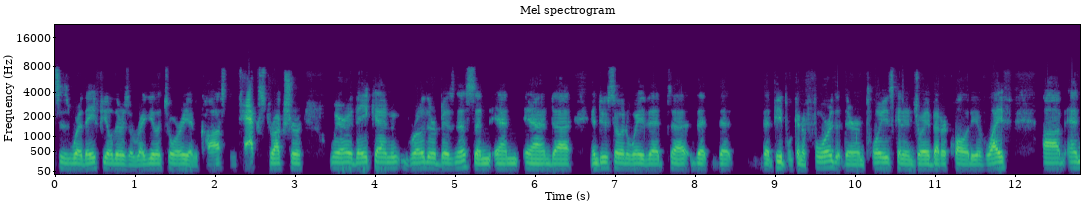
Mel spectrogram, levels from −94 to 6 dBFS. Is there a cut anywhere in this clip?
no; 0 cuts

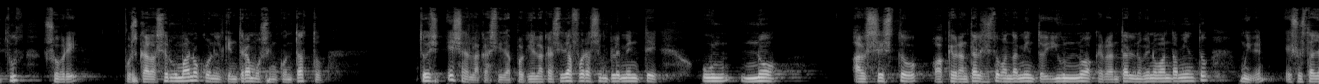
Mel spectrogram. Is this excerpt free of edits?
yes; 0 cuts

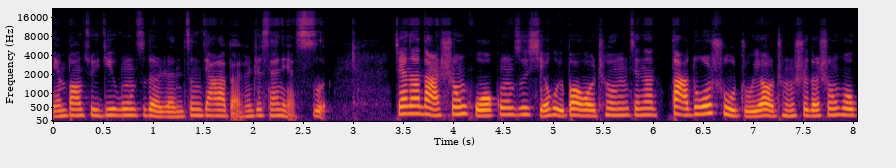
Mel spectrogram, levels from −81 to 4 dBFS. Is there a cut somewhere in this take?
yes; 1 cut; at 6.0 s

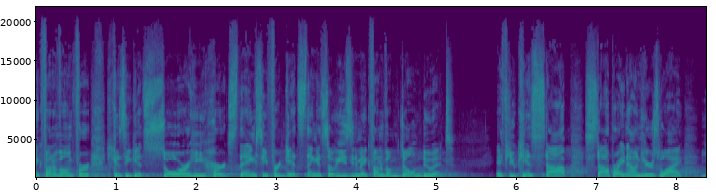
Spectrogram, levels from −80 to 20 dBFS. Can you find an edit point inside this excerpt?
no; 0 cuts

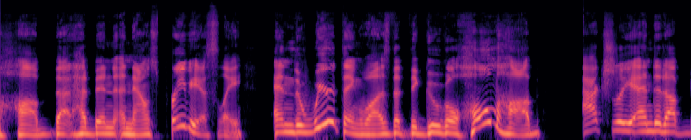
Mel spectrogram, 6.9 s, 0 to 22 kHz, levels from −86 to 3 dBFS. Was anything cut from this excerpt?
no; 0 cuts

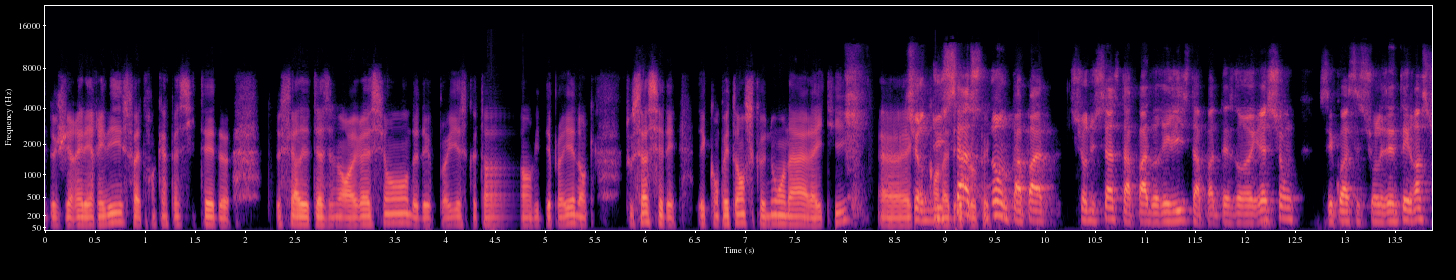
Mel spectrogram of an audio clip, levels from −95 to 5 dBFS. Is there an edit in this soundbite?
no; 0 cuts

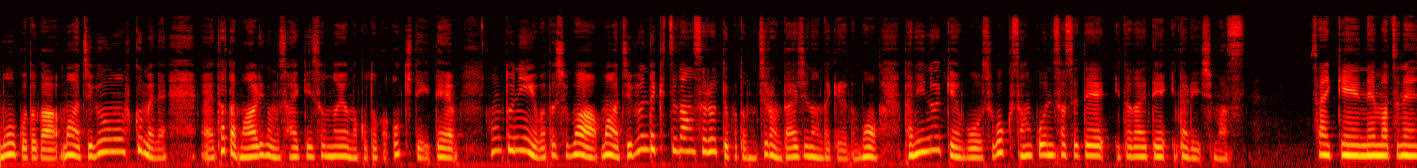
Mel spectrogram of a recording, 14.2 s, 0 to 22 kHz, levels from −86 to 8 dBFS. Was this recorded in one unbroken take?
yes; 0 cuts

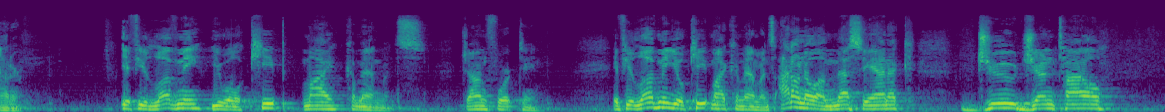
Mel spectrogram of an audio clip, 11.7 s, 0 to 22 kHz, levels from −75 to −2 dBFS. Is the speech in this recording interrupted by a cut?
no; 0 cuts

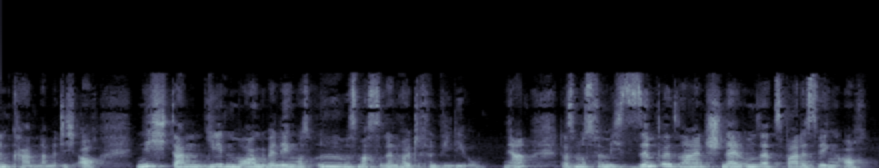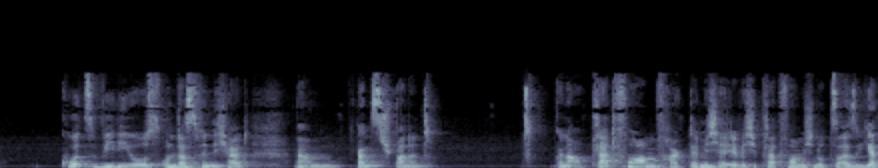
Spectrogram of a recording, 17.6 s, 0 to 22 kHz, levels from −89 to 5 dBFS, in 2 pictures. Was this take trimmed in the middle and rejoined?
no; 0 cuts

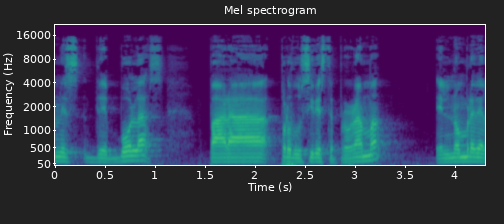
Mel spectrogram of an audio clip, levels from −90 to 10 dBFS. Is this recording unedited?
yes; 0 cuts

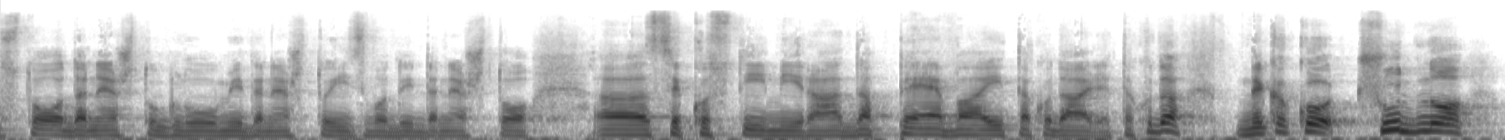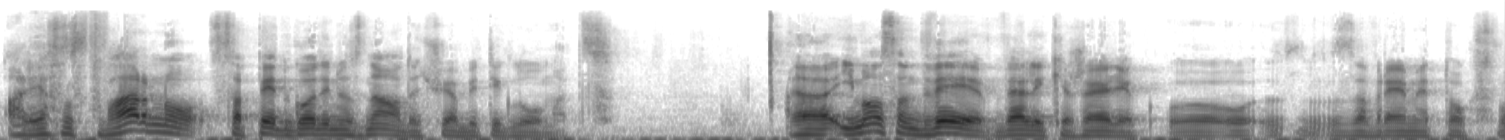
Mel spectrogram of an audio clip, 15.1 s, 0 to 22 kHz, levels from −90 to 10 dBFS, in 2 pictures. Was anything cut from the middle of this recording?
no; 0 cuts

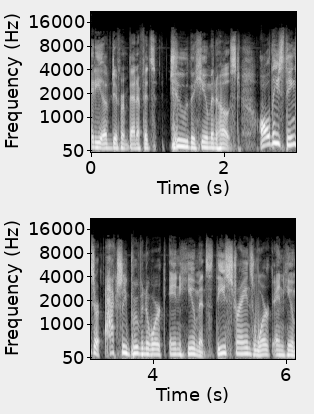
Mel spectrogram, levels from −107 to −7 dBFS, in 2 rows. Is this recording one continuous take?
yes; 0 cuts

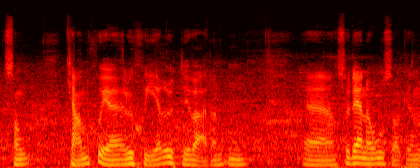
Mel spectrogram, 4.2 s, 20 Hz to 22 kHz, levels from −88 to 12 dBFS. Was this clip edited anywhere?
no; 0 cuts

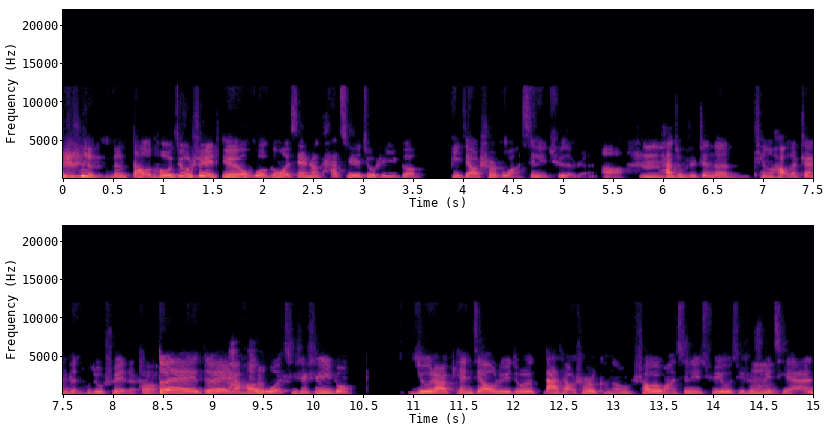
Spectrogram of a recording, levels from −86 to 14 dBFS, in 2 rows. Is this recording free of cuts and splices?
no; 2 cuts; at 1.5 s, 8.3 s

